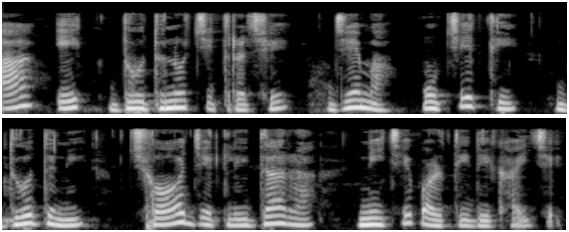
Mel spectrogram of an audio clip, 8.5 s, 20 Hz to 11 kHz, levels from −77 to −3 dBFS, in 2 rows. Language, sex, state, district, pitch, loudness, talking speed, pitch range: Gujarati, female, Gujarat, Valsad, 185 Hz, -17 LUFS, 105 wpm, 165-210 Hz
